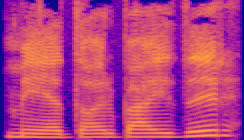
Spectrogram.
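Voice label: "medarbeider", Norwegian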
